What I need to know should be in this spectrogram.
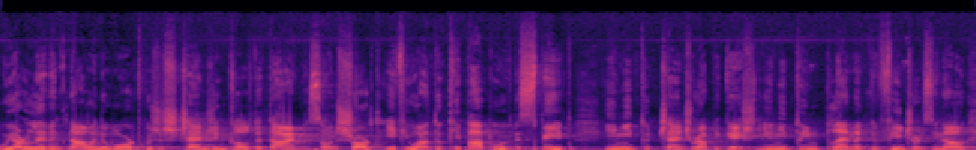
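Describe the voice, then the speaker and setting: A man with a Polish accent talks at a moderate pace with hardly any pauses. His pitch is fairly high and his intonation fairly even, over noticeable background noise. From Poland. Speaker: cloud solutions architect, conference speaker. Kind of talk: conference talk. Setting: stage with audience at a conference.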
